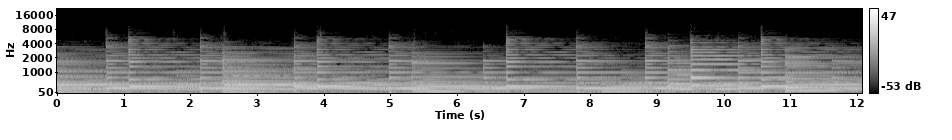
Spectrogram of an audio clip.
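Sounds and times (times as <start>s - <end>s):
slow piano ballad chords: 0.0s - 12.0s.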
